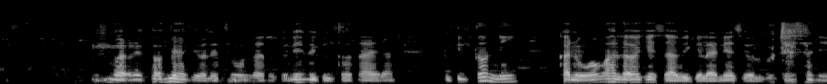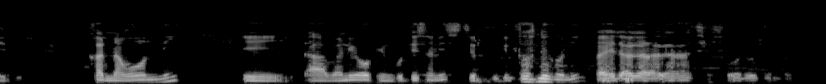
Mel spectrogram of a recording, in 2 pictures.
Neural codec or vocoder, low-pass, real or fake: none; 7.2 kHz; real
